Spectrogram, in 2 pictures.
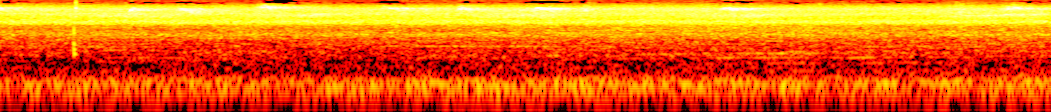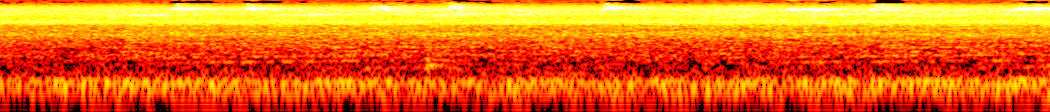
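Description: Outdoor ambience: a steady low rumble with many short, faint high-pitched chirps or squeaks scattered through it.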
